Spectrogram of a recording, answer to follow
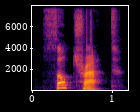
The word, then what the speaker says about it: subtract: 그냥 요라고 명령하는 문장인데요 여기서는가 아니라 이렇게 장으로 하는 것이 중요하고가 아니라 subtract subtract 이렇게 강조하면서 발음하는 것 기억해 주세요 Don't addra Don't add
